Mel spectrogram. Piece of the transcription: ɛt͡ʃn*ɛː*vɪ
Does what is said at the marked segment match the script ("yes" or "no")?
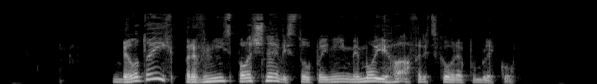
yes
